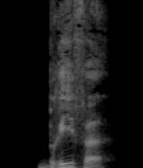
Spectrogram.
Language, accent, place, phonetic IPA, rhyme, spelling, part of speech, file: German, Germany, Berlin, [ˈbʁiːfə], -iːfə, Briefe, noun, De-Briefe.ogg
- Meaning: nominative/accusative/genitive plural of Brief "letters"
